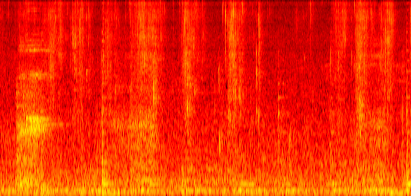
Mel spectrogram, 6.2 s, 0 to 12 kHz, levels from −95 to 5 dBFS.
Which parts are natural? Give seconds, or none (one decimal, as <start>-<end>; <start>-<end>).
0.0-6.2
